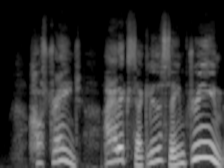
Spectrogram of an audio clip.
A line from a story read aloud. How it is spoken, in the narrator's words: exclaimed Peter Troll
